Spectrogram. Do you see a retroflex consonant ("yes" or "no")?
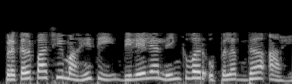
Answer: no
